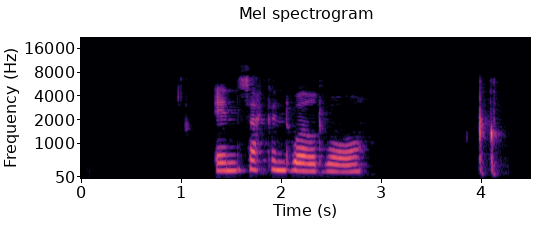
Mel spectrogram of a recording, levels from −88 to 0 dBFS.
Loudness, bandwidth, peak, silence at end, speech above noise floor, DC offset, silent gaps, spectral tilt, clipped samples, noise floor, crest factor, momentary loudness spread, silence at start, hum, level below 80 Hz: -35 LUFS; 9.6 kHz; -14 dBFS; 0.35 s; over 57 dB; under 0.1%; 3.08-3.12 s, 3.21-3.65 s, 3.76-3.80 s; -4.5 dB/octave; under 0.1%; under -90 dBFS; 24 dB; 8 LU; 1.35 s; none; -88 dBFS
